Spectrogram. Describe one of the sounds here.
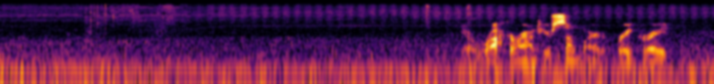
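A low underwater engine hum drones steadily.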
